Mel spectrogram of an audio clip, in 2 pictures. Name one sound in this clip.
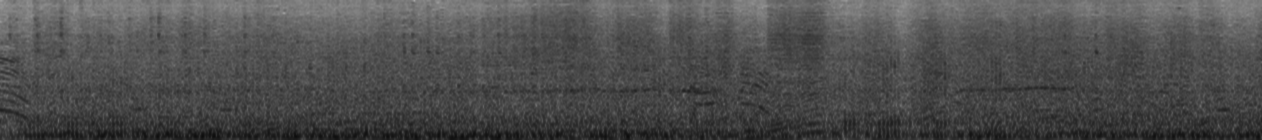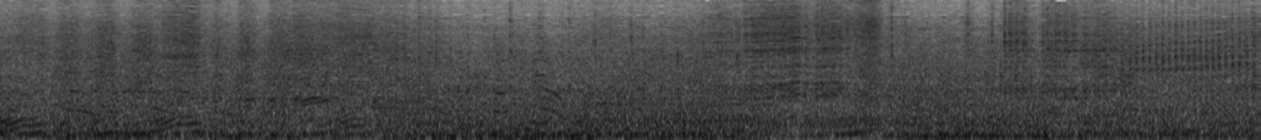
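Quad bike engines roar and rev nearby.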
